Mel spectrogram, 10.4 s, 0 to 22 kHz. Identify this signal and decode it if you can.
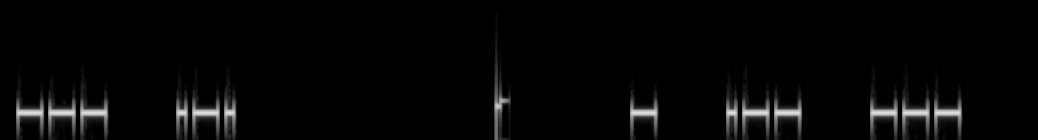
Morse code, heard as a keyed tone, about 15 wpm, spaced as for 9 wpm, 700 Hz. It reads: OR TWO
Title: 3x Character Spacing - Top 100 Words - 15wpm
